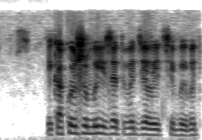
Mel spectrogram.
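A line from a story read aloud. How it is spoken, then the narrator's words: Sharp question. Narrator (Russian): резким тоном спрашивает Блаватский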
